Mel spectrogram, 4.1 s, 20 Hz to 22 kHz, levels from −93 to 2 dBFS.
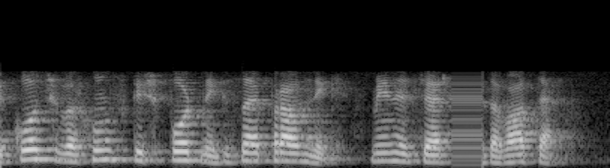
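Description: A speech recording carried over telephone-band G.711 coding, with the line's narrow 150 Hz to 3.4 kHz range audible throughout, breaks up from 3.02 to 3.22 s through packet loss with the last packet repeated. For 200 ms the receiver keeps replaying the same short slice, which points to 10 ms packets, so the sound freezes into a robotic buzz near 100 Hz. A plain dropout would go silent, and interpolation would smear. This stutter is a repeat.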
